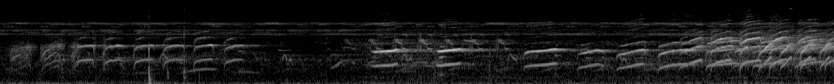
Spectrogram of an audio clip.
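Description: Male Raggiana birds of paradise calling at a display site: a fast series of loud, repeated rising calls, about two or three a second. Several birds overlap and the chorus grows louder near the end.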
